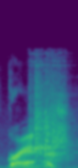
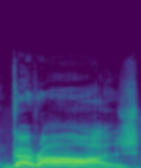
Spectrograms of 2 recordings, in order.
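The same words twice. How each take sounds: First: It is said with a Canadian pronunciation. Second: It is said with an American pronunciation. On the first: "that's the Canadian way of saying it is garage" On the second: "Americans say garage"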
